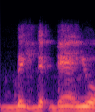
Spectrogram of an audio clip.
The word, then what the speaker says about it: McDaniel: not boost Mike U MC Daniel or whatever his name is up too high what he said he said McDaniel he say his name Mike McDaniel ain't it yeah you said it right no CJ heard something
